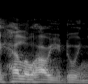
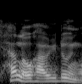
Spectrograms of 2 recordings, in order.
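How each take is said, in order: First: Said in the usual way. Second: "Hello" hit with extra weight; stress on Hello. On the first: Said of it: "they're gonna be like". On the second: Shown as a demonstration. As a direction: lean hard on "Hello" and drop after it. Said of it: "emphasize just one word".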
